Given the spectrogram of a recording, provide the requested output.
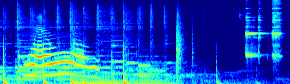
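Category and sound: animal, cat meowing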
